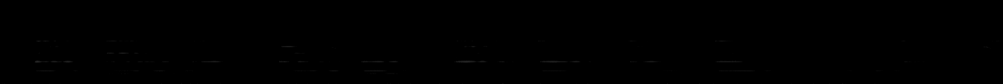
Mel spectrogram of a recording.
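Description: Church bell ringing at noon, faint and heard from a distance. It starts about half a second in and strikes steadily a little more often than once every second, each stroke ringing on into the next. Birds chirp faintly in the background.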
